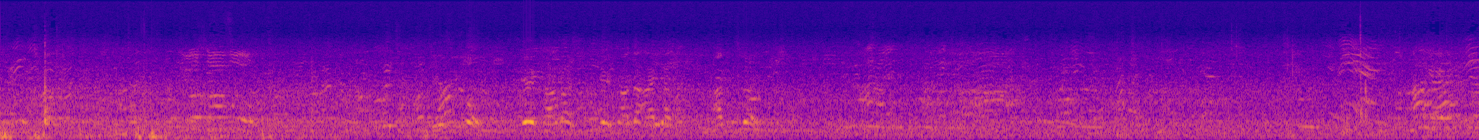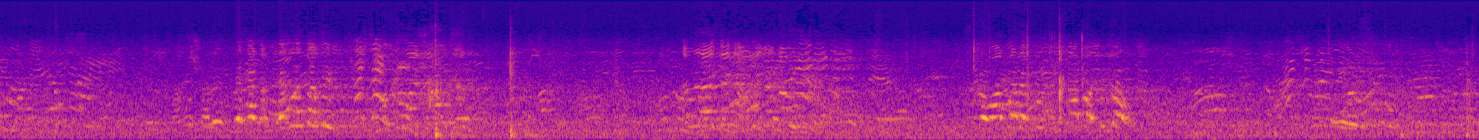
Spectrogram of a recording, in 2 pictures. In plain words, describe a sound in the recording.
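Young players shout to one another across an open field.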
